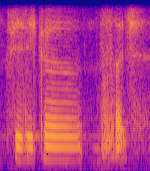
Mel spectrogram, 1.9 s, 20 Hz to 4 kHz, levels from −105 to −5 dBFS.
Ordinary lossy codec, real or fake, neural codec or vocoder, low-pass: none; real; none; 3.6 kHz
